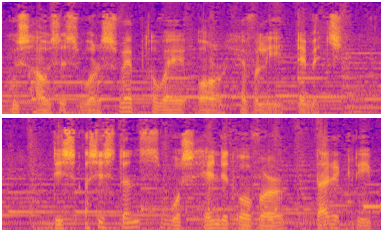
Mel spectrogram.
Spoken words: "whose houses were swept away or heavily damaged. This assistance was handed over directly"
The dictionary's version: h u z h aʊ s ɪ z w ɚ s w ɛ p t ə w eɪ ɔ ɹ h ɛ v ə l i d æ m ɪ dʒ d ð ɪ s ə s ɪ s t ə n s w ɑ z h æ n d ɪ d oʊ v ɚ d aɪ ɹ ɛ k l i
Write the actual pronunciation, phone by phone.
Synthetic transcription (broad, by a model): h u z h aʊ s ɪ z w ɚ s w ɛ p t ə w eɪ ɔ ɹ h ɛ v ə l i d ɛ m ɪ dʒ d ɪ s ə s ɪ s t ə n s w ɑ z h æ n d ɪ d oʊ v ɚ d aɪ ɹ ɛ k l i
